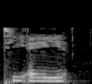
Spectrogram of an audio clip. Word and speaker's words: Taibbi: His handle is at TAIBBI.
